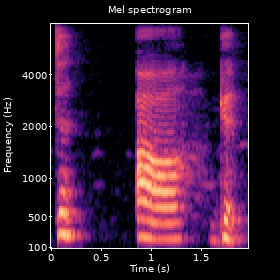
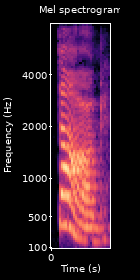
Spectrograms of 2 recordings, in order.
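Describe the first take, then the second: First: D-o-g in three separate sounds; sounded out. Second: Said in the usual way. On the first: Shown as a demonstration. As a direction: sound out d, o, g one at a time. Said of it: "to do the first sound green, middle sound yellow".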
